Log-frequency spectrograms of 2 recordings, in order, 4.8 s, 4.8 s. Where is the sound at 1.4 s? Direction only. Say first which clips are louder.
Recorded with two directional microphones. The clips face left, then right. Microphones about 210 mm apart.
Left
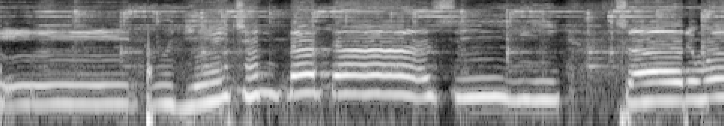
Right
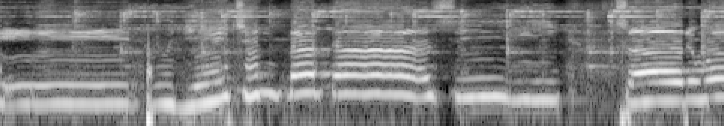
Left 3 dB; 45° left (ahead or behind).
